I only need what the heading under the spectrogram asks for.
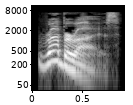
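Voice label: "rubberize", British English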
